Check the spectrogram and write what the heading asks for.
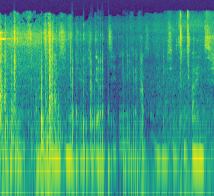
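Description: Indistinct, low-pitched male speech in short broken bits, with a few scattered clicks.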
